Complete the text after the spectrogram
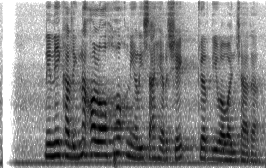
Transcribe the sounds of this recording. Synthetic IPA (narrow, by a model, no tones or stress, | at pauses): ninikalinaʔɔlɔɦɔk̚nilisaɦɛrʃɛkːərdiwawaɲt͡ʃaɾa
